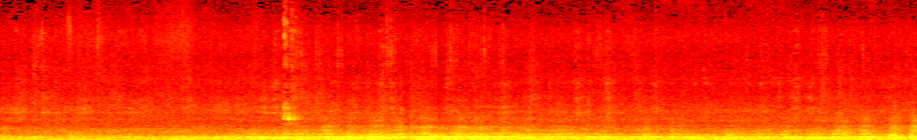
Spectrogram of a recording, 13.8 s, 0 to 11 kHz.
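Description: Running noise of a Moscow metro 81-760A "Oka" car heard from inside while it travels through a tunnel: a steady rumble of wheels on rails that grows louder about four seconds in. A brief high squeak comes at about the same moment.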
